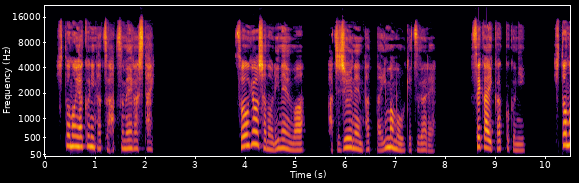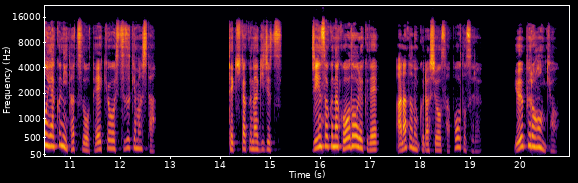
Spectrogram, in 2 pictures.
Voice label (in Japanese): ストレート ナレーション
